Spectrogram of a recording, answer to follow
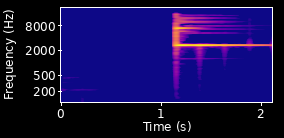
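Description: Near silence, then a little past halfway a single high, bell-like ding, struck sharply and left ringing as it slowly fades: an edited outro sound effect.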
